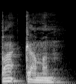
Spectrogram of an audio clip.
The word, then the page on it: backgammon: British English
